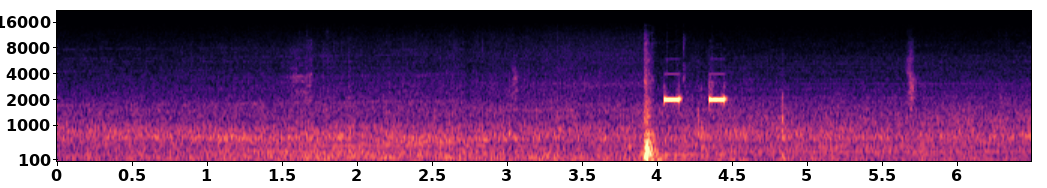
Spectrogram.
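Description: Power-return motor of a 2017 Nissan Murano Platinum's second-row seatback running with a faint steady whine as it raises the folded seat. A sharp latch click comes about four seconds in as the seat locks upright, followed at once by two short high beeps.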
